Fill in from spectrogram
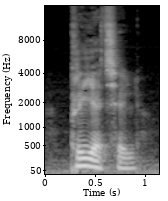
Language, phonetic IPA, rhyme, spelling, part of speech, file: Belarusian, [ˈprɨjat͡sʲelʲ], -ɨjat͡sʲelʲ, прыяцель, noun, Be-прыяцель.ogg
- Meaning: friend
